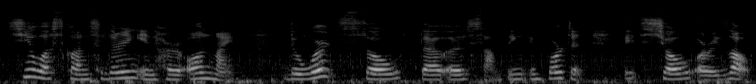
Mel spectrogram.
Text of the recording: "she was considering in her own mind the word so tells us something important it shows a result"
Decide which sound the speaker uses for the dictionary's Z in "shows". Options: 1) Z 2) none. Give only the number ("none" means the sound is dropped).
2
